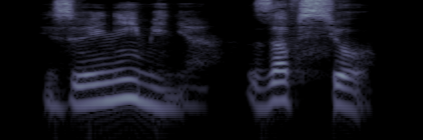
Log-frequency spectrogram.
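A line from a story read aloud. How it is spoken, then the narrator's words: Quiet plea. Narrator (Russian): тихо попросил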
